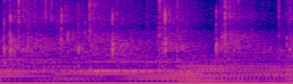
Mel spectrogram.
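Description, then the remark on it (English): A few soft, scattered hand claps, a polite golf clap from a church audience at the end of a service, sound faintly over a steady held musical chord with no voices. “I'm not even going to get onto you for golf clapping right there, but that was a golf clap if I've ever heard a golf clap.”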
